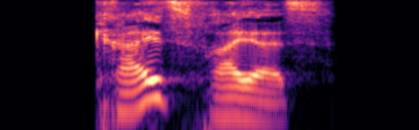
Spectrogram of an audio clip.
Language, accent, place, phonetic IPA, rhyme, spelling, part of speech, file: German, Germany, Berlin, [ˈkʁaɪ̯sfʁaɪ̯əs], -aɪ̯sfʁaɪ̯əs, kreisfreies, adjective, De-kreisfreies.ogg
- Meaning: strong/mixed nominative/accusative neuter singular of kreisfrei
